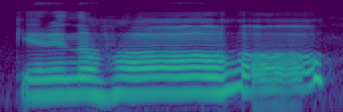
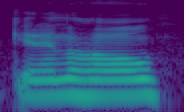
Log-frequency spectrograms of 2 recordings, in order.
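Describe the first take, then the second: First: "hole" stretched long and rising; slow plea, drag out "hole" upward; straining coax. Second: Said in the usual way. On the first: Real, not acted. Coaxing an object to fit.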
